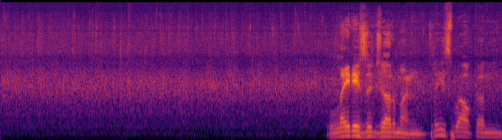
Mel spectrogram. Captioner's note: applause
